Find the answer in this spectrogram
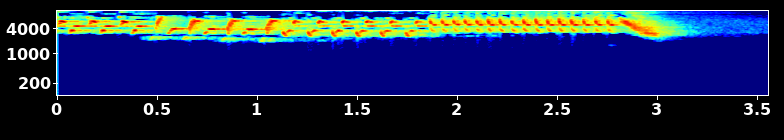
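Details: Lively song of a European goldfinch hybrid, with varied high chirps and twitters leading into a rapid buzzing trill that drops away at the end, followed by silence.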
